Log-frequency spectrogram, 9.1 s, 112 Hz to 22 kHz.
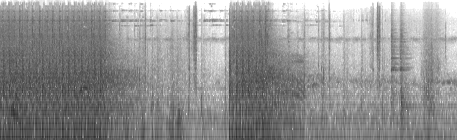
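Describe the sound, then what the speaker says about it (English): Rapid, continuous minigun fire in Fallout 3 roars loud and dense for about two seconds, trails off, then bursts again at full force before fading into scattered shots. "Minigun."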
